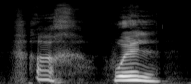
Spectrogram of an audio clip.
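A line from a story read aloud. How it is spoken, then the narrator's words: Sighing. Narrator (German): seufzte sie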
